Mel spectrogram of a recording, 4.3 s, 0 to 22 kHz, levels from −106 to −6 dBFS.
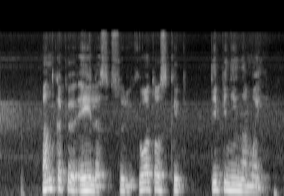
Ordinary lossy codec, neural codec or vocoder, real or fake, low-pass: MP3, 96 kbps; none; real; 10.8 kHz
